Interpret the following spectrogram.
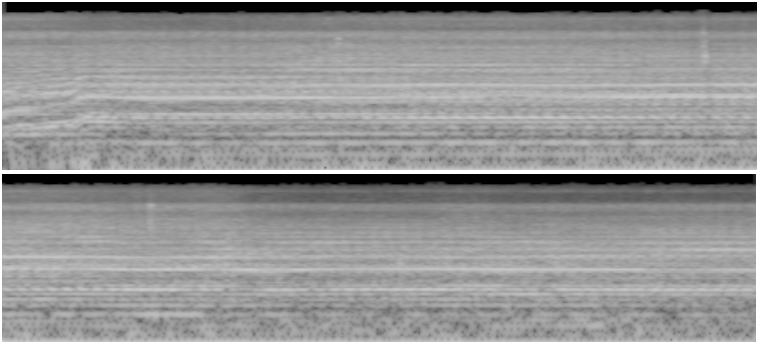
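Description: Tanker trailer's product pump, driven by the truck's engine, spinning up with a quick rising whine and then running steadily while pumping liquid off the tank. It is held at a low speed for a slow unload.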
